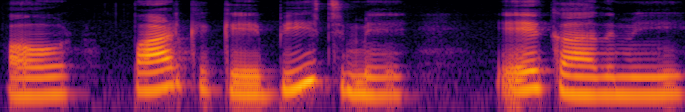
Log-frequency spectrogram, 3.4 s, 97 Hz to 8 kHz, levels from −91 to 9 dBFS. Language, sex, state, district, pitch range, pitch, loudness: Hindi, female, Himachal Pradesh, Shimla, 195-240 Hz, 200 Hz, -18 LUFS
